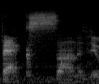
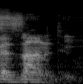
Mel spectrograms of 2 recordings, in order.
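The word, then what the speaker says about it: Faxanadu: Fazanadu. Fazanadu. I guess the X doesn't. It's not Fexanadu. Well, it's Fazanadu. Fazanadu. Like the movie Xanadu. Xanadu, but like a fa in front of it.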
